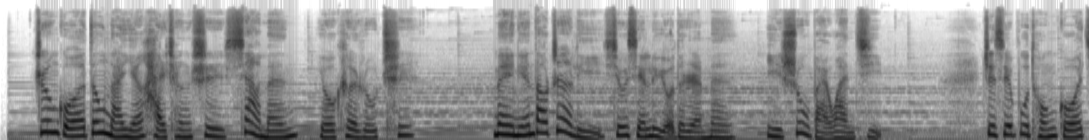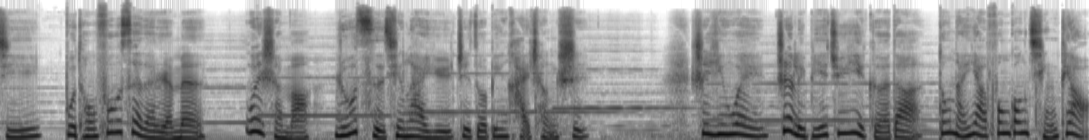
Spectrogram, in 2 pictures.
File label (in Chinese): 女 厦门（甜美 柔和）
